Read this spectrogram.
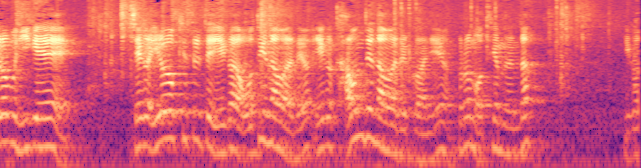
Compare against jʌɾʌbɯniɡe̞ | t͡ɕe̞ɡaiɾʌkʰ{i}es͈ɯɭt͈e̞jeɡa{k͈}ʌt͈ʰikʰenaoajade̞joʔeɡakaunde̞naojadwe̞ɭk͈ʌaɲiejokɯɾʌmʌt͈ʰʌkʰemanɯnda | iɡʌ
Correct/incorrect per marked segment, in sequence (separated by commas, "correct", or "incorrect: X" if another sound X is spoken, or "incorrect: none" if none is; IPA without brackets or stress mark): incorrect: e, incorrect: none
